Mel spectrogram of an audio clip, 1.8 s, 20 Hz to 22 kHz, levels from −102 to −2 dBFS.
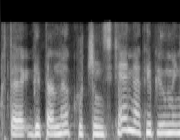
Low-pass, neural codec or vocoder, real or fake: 10.8 kHz; codec, 24 kHz, 1.5 kbps, HILCodec; fake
